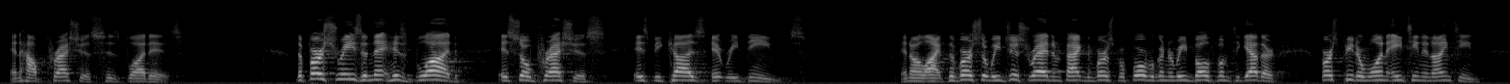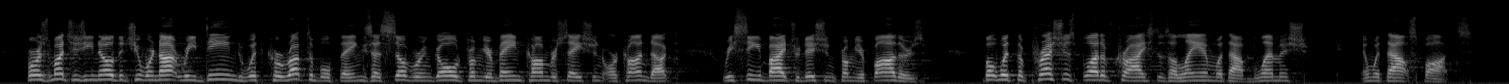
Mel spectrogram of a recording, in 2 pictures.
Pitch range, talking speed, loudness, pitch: 155-205 Hz, 185 wpm, -32 LUFS, 185 Hz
